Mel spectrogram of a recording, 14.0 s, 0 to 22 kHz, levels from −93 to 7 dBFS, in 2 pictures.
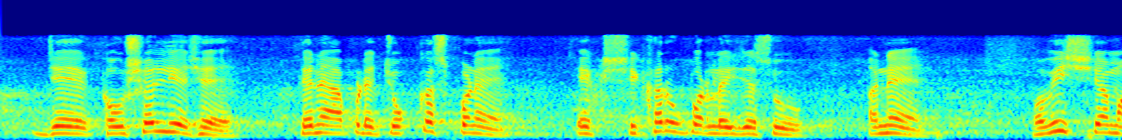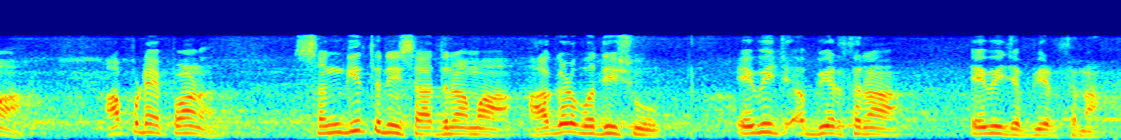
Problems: constant background noise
